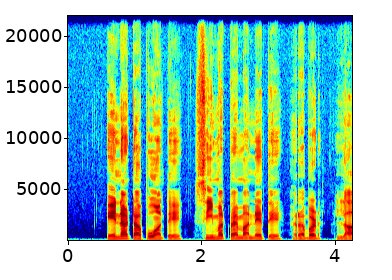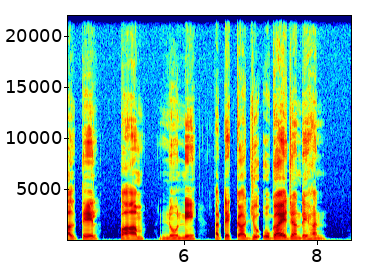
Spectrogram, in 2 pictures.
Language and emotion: Punjabi, neutral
